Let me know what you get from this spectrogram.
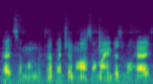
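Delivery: usual speaking voice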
